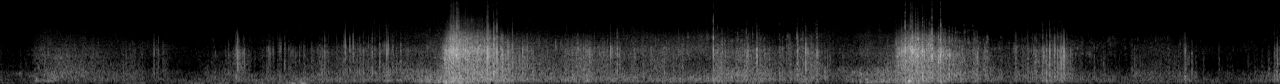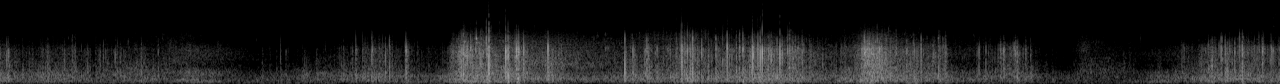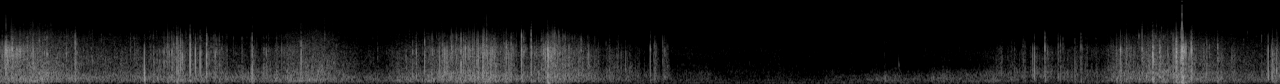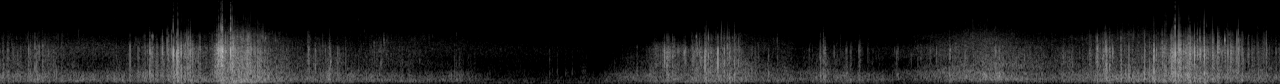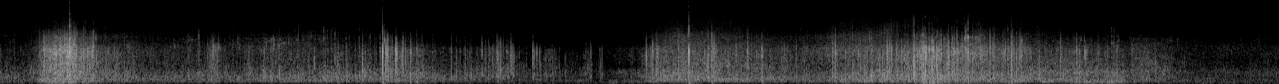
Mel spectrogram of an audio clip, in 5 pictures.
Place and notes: {
  "title": "High tide waves heard from under the stones, Romney Marsh, UK - High tide waves heard from under the stones",
  "date": "2021-07-24 13:15:00",
  "description": "Recorded by a hydrophone (underwater microphone) in combination with normal mics this gives an impression of how it sounds to be amongst, or under, the stones as the waves break above.",
  "latitude": "50.92",
  "longitude": "0.98",
  "timezone": "Europe/London"
}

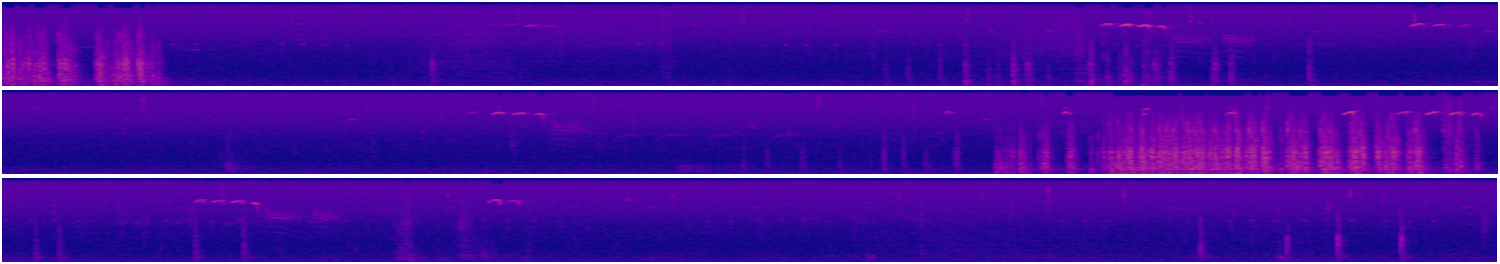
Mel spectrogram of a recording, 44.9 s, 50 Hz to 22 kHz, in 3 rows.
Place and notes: {
  "title": "MXHX+JM Montcel, France - Avalanche",
  "date": "2005-04-18 10:30:00",
  "description": "Départ des pistes de ski de fond de Crolles sur le plateau du Revard, suspens près d'un toit, la neige glisse lentement, tombera, tombera pas? puis baouf!",
  "latitude": "45.68",
  "longitude": "6.00",
  "altitude": "1387",
  "timezone": "Europe/Paris"
}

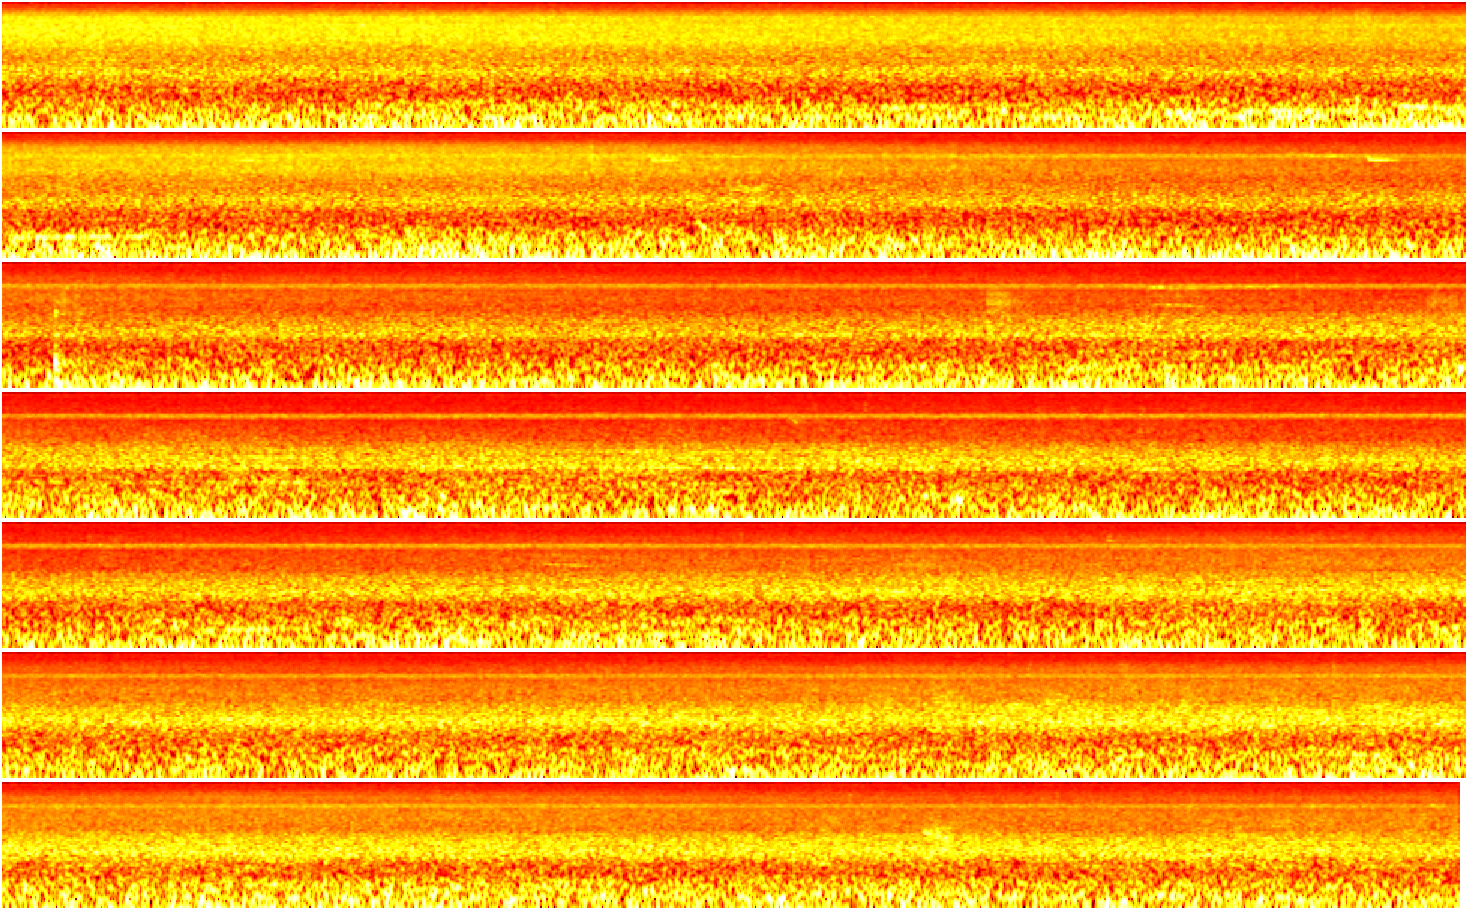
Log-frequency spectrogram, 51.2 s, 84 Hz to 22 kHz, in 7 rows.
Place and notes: {
  "title": "Tolleson Park, McCauley Rd, Smyrna, GA, USA - Quiet Day At The Park",
  "date": "2020-09-06 15:08:00",
  "description": "The ambience of a quiet park. There were some people bumping a volleyball around in the distance, as well as some people around the public pool behind the recorder.",
  "latitude": "33.87",
  "longitude": "-84.52",
  "altitude": "307",
  "timezone": "America/New_York"
}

